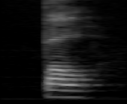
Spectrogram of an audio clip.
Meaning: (noun) catch (mechanism which stops something from moving the wrong way); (adverb) 1. firm, firmly 2. right, immediately
- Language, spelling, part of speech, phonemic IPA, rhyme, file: Dutch, pal, noun / adverb, /pɑl/, -ɑl, Nl-pal.ogg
